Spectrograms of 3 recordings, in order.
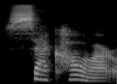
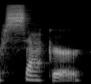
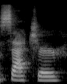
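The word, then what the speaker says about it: Sachar: I believe it is pronounced Sackar or Sacker. I've been saying Satcher since 5th grade.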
